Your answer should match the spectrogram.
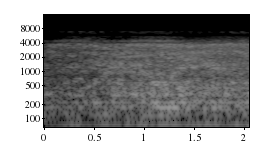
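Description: Faint background noise, an even hiss with no tone or rhythm, that slowly grows a little louder.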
